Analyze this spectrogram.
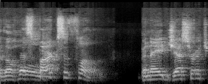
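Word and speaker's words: Bene Gesserit: whole Sparks of FL Ben jesser you pronounce it Benny Jess yeah Benny jesset their whole mystique and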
